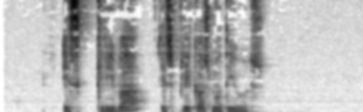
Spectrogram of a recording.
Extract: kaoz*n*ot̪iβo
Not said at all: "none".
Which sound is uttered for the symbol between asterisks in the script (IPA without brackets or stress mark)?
m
